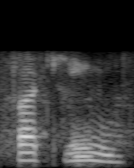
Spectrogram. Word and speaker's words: Fachini: Faquinho. – O C é mudo, né? – Isso.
